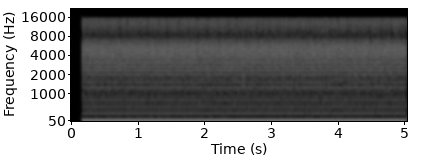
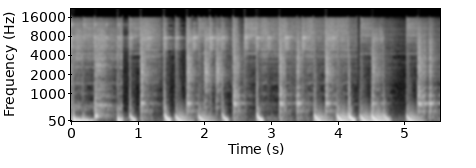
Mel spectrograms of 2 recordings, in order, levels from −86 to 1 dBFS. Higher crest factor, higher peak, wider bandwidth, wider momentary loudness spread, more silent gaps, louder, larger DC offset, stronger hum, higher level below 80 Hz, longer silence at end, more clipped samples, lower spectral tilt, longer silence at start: first, 22 dB vs 12 dB; second, -18 dBFS vs 0 dBFS; about the same, 16 kHz vs 17.5 kHz; second, 0 LU vs 3 LU; neither; second, -37 LUFS vs -12 LUFS; neither; first, 60 Hz at -50 dBFS vs none; second, -50 dBFS vs -22 dBFS; about the same, 0 s vs 0 s; neither; second, 0 dB/octave vs -3.5 dB/octave; first, 0.15 s vs 0 s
